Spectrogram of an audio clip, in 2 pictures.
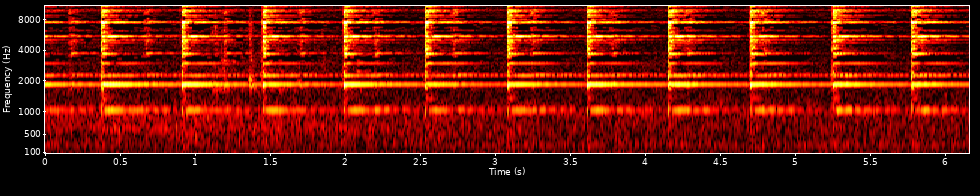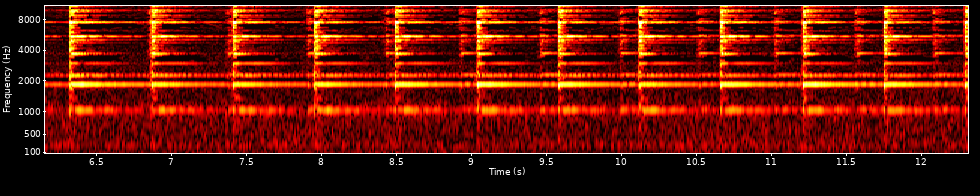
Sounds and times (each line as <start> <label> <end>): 0.0 track crossing bell 12.3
